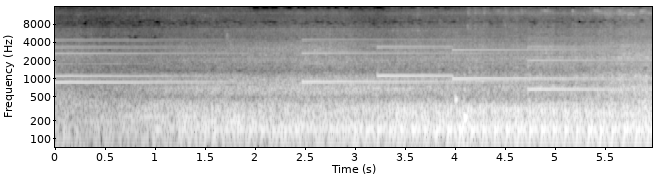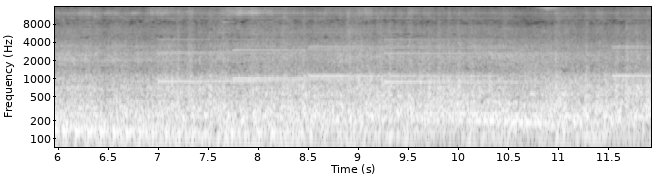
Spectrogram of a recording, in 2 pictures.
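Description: Passenger train running past on the tracks, its rumble and wheel clatter building over the first few seconds and then holding steady. A simple melody of held single notes plays over it.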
